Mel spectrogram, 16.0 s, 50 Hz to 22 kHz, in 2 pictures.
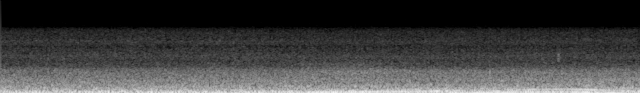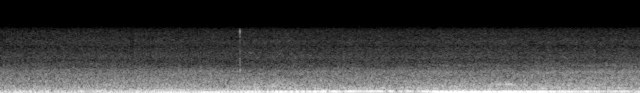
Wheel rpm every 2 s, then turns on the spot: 0, 0, 0, 0, 0, 0, 0, 0.
none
